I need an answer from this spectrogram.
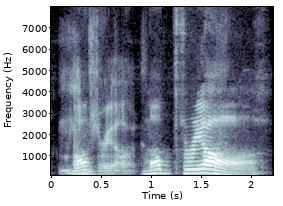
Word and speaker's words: Montreal: Let me let me pronounce Montreal how you're supposed to. Montreal. Montreal. Yeah, there you go.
